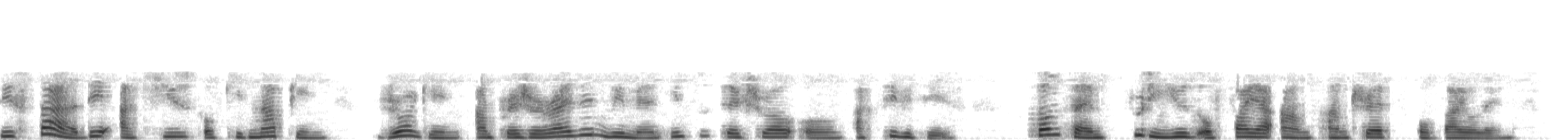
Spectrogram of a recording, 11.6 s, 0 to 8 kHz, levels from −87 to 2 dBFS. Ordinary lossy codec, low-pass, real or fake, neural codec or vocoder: AAC, 16 kbps; 7.2 kHz; real; none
